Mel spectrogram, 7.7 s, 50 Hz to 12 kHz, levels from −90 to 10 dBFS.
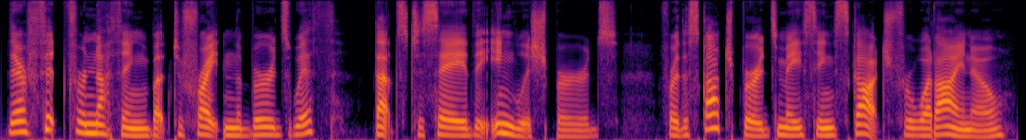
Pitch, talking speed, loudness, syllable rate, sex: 185 Hz, 205 wpm, -19 LUFS, 4.5 syllables/s, female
